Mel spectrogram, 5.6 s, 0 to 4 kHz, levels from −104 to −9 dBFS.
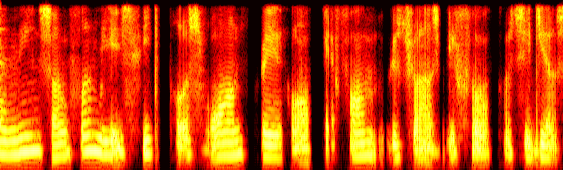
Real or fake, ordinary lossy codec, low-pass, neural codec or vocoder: fake; none; 3.6 kHz; codec, 32 kHz, 1.9 kbps, SNAC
